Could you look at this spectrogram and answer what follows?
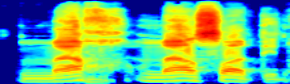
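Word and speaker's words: مخمصة: Di sini kedua huruf mim mesti tipis. Dan kesalahan yang sering terjadi adalah huruf mim di sini ditebalkan. Makhmasatin. Yang benar makhmasatin.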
